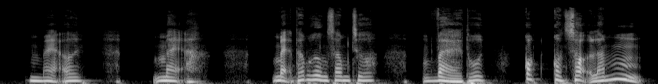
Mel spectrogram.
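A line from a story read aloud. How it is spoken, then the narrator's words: Frightened stammer. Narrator (Vietnamese): Cô Ba nói xong câu này thì tự nhiên rùng mình, rồi lắp bắp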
